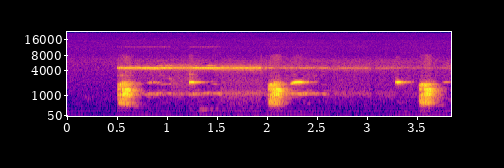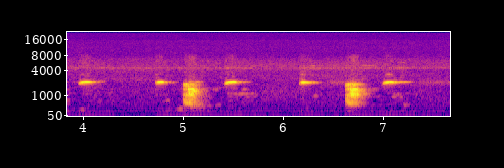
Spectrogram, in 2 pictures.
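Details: Leopard treefrog, Boana pardalis, recorded call played as an example of its vocalization: short loud tonal pulses repeated about every one and a half seconds, each followed by a brief higher whistled note, in otherwise silent surroundings.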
